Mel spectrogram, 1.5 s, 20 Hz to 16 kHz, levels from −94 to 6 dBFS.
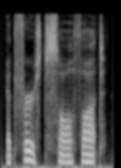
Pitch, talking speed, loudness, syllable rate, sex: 165 Hz, 160 wpm, -18 LUFS, 3.3 syllables/s, female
